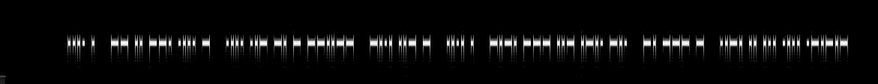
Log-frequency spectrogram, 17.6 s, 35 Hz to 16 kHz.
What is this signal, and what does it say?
Morse code, heard as a keyed tone, about 25 wpm, 700 Hz. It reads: HE MIGHT HUNT, BUT HE COULD NOT FISH.
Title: Sentences from Top 1600 Words 25wpm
